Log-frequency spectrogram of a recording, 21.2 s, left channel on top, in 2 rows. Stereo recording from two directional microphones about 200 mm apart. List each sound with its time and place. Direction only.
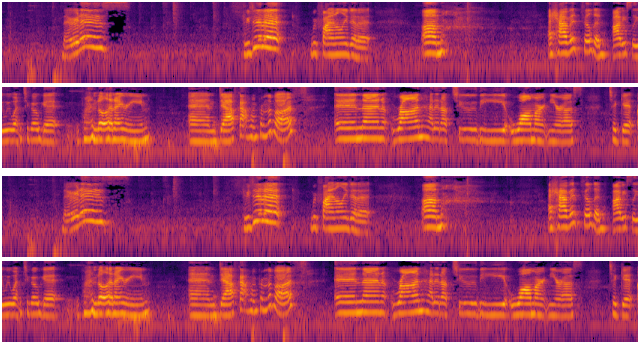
1.0 s a sound: 20° left (ahead or behind)
4.0 s a woman's voice: centre (ahead or behind)
7.0 s a sound: 5° left (ahead or behind)
9.0 s a woman's voice: centre (ahead or behind)
13.7 s a woman's voice: 25° left (ahead or behind)
14.8 s a woman's voice: 5° left (ahead or behind)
